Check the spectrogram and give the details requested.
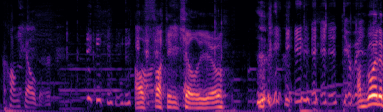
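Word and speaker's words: Conkeldurr: It's pronounced Conkelder.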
